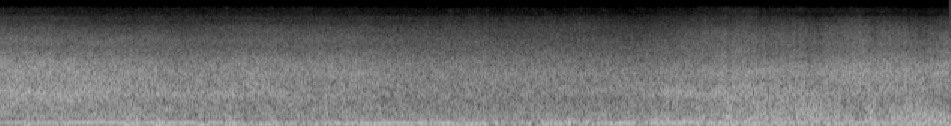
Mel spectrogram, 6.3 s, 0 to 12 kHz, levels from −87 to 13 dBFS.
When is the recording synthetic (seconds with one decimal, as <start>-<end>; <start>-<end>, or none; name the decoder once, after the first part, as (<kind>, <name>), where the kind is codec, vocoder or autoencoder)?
none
